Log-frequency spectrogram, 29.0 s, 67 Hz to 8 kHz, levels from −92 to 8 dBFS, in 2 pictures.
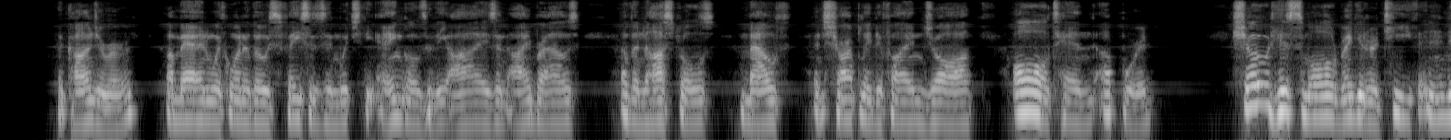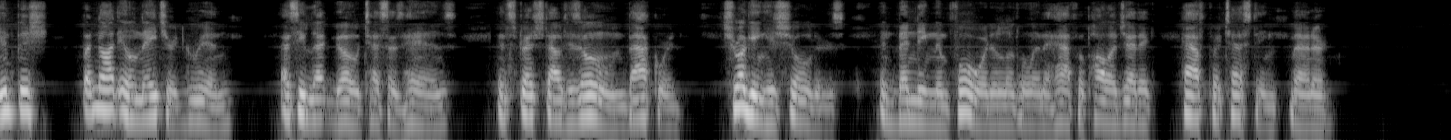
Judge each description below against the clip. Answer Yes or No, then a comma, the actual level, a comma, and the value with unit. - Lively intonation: No, average, 4.7 semitones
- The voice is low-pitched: Yes, low, 130 Hz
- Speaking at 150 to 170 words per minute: No, average, 140 wpm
